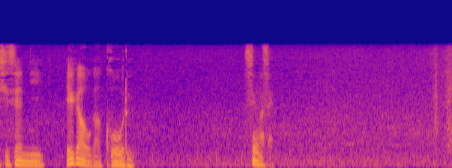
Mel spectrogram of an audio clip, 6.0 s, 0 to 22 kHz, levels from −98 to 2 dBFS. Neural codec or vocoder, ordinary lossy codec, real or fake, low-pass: none; none; real; 7.2 kHz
